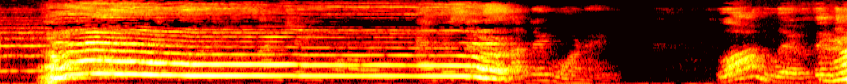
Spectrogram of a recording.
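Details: A dog howling at a CBS trumpet, one sustained, even tone rising at the onset and sliding down after about three seconds, followed by short wavering yelps and a moment of quiet.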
